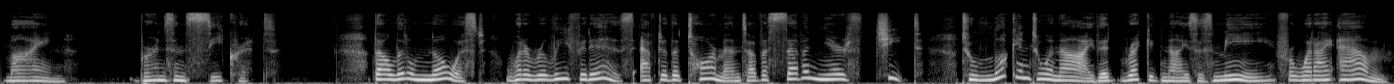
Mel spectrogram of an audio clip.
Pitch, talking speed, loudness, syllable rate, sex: 200 Hz, 140 wpm, -18 LUFS, 3.7 syllables/s, female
